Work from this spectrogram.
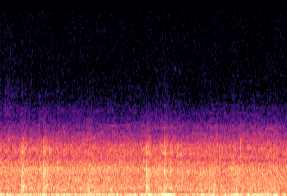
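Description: A long S-Bahn suburban train rolling through Munich-Riem station, a steady broadband rumble and rail hiss with faint rhythmic clatter, sustained throughout without talk.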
